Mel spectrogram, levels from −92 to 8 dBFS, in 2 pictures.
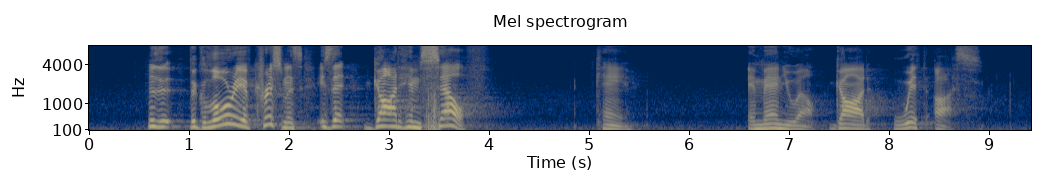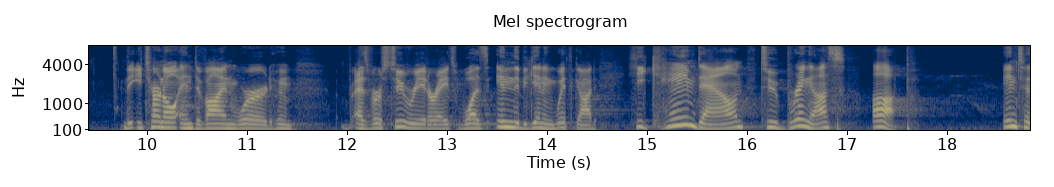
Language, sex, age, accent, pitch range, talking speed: English, male, 20-39, American, 135-185 Hz, 120 wpm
